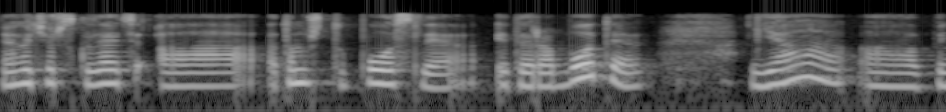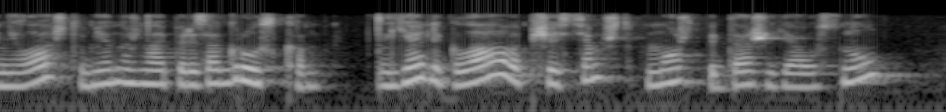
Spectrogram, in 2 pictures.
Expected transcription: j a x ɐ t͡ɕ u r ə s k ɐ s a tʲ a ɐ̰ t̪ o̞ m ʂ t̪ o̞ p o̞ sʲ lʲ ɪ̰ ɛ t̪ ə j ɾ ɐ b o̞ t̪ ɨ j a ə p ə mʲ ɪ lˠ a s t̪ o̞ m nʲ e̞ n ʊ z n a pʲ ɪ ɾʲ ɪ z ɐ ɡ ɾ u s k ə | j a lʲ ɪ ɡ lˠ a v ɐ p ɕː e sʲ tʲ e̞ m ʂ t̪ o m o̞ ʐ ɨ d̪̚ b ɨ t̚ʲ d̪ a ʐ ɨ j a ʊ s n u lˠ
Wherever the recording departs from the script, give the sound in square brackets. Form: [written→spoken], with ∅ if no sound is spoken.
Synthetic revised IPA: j a x ɐ t͡ɕ u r ə s k ɐ [s→z] a tʲ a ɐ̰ t̪ o̞ m ʂ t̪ o̞ p o̞ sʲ lʲ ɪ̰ ɛ t̪ ə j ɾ ɐ b o̞ t̪ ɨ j a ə p ə [mʲ→nʲ] ɪ lˠ a [s→ʂ] t̪ o̞ m nʲ e̞ n ʊ [z→ʐ] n a pʲ ɪ ɾʲ ɪ z ɐ ɡ ɾ u s k ə | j a lʲ ɪ ɡ lˠ a v ɐ p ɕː e sʲ tʲ e̞ m ʂ t̪ o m o̞ ʐ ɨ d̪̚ b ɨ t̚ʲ d̪ a ʐ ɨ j a ʊ s n u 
